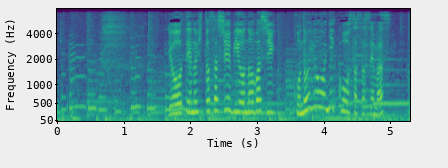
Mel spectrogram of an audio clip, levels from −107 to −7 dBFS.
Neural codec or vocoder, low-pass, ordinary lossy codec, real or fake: none; 7.2 kHz; none; real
